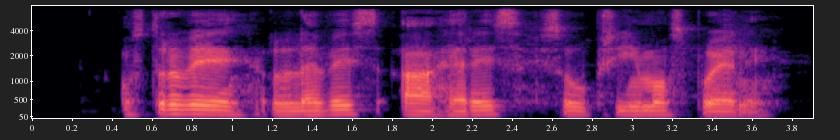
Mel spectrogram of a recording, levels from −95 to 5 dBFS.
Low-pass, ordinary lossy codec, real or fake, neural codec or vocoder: 7.2 kHz; MP3, 64 kbps; real; none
